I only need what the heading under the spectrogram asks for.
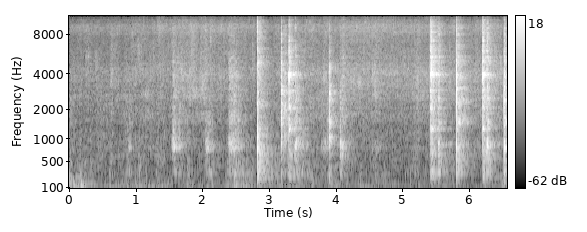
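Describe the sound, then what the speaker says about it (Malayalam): Irregular scraping and clinking of a utensil stirring garlic paste in oil in a pan for mutton biryani, repeated strokes over a soft sizzle, close by and without speech. "നമുക്ക് നല്ലോണം ഇളക്കി കൊടുക്കാം"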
